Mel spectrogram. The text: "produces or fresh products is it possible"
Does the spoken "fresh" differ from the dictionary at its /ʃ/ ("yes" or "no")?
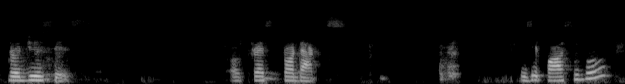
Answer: yes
